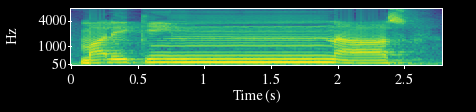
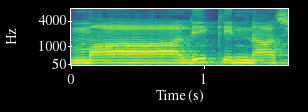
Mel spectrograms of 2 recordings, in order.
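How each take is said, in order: First: The first vowel of malik is short. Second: The first vowel of malik is long. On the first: The speaker calls it right. "दूसरा ना को लंबा भी करना है" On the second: The speaker calls it wrong. "माँ को यहाँ पे वो लंबा कर देते हैं"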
